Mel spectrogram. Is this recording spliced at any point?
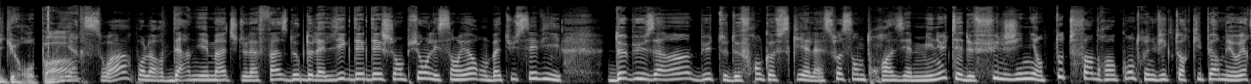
yes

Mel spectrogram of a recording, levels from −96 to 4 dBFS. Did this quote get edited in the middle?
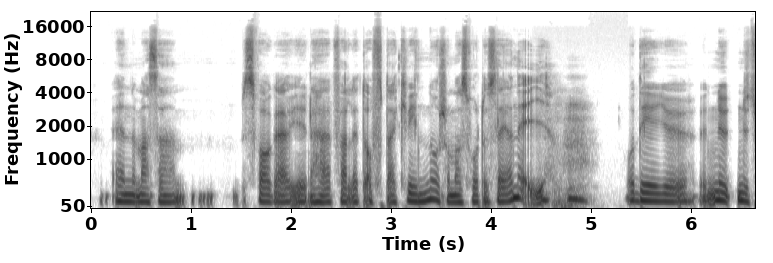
no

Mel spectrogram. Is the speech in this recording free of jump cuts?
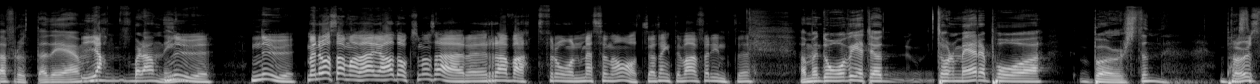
yes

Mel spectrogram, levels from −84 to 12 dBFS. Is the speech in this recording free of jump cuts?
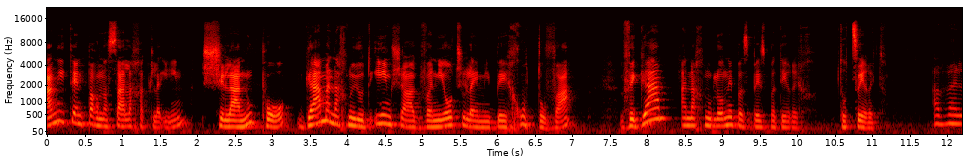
no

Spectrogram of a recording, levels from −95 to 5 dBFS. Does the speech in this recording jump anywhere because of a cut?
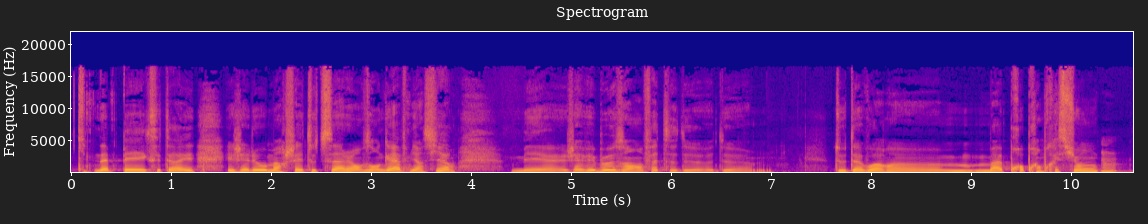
no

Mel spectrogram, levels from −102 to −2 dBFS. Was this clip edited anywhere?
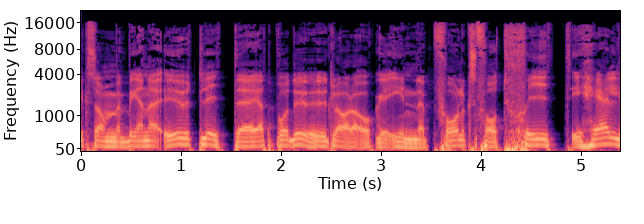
yes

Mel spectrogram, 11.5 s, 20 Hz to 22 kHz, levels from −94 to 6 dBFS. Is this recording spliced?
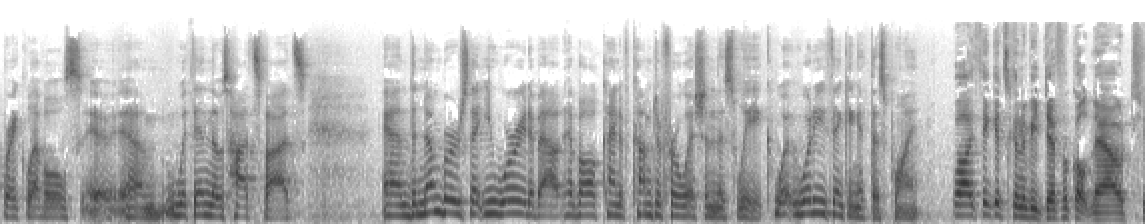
no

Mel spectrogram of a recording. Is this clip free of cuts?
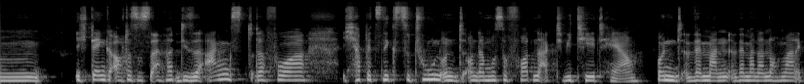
no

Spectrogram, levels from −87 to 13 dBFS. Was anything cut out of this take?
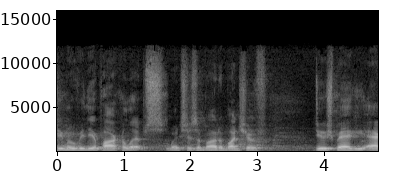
yes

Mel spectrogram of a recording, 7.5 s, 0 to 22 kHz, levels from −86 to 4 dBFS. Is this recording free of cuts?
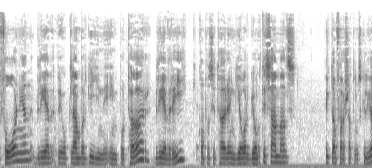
no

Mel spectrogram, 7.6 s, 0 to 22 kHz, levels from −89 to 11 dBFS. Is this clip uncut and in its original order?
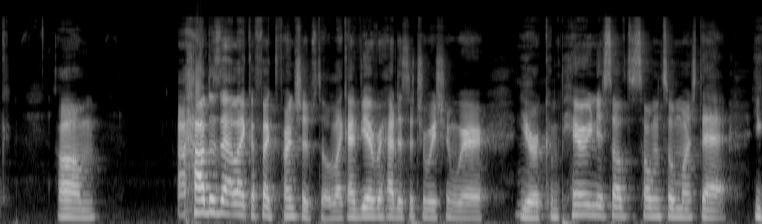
yes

